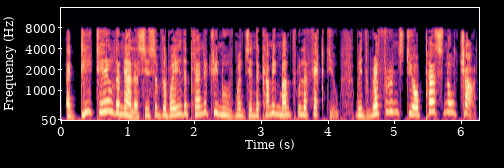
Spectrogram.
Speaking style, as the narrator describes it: she snapped, sounding much more like Professor McGonagall than her usual airy-fairy self

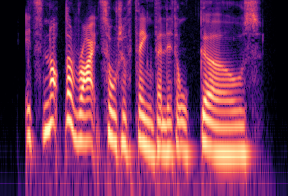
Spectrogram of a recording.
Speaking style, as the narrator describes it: snapped the barman's wife

